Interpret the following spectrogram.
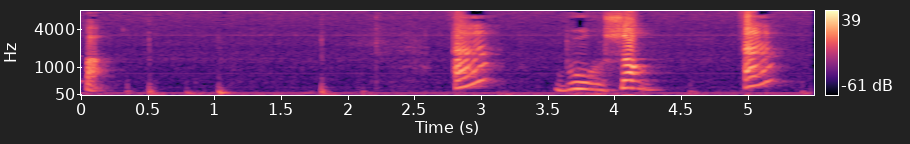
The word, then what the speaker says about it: bourgeon: Un bourgeon. Un bourgeon. E ne se prononce pas.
